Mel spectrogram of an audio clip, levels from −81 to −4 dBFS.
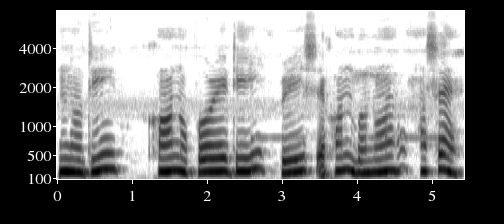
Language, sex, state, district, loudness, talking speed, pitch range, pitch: Assamese, male, Assam, Sonitpur, -13 LUFS, 75 wpm, 215-240 Hz, 225 Hz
